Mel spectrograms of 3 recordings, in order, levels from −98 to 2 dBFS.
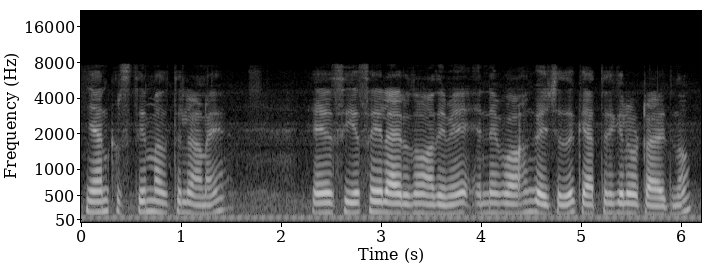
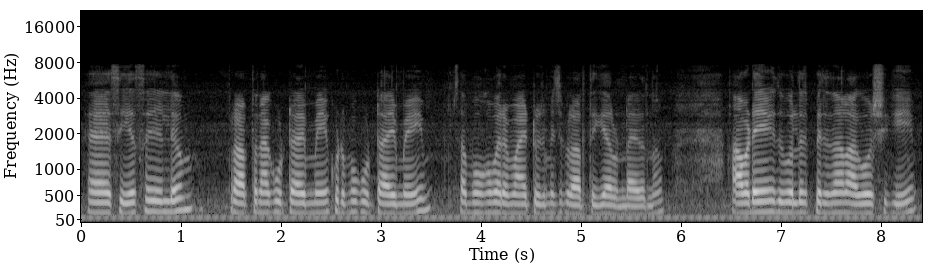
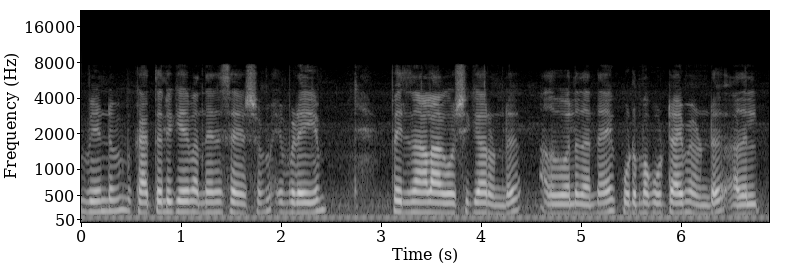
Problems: background sounds at intervals, background conversations at intervals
